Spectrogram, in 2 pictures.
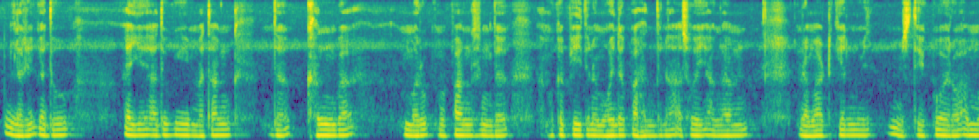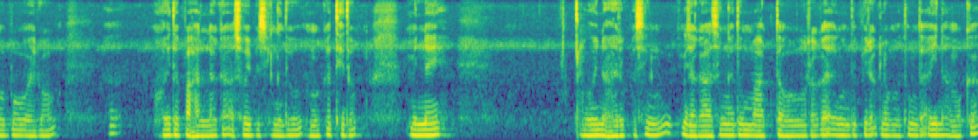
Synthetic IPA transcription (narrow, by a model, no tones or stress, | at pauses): lɐɾikɐdu | ɐjɐduɡɡimɐtʰaŋ | dɐkʰɐŋbɐ | mɐɾuk̚mɐpaŋsiŋdɐːmɐkːɐpidunɐmɐɦojdɐpaɦandunɐːsojaŋam | ɡɾamati̥kelmistek̚pɐojɾɔɐmɐbuojɾo | mɐhojdɐpaɦɐnlɐɡaːsojbɐsiŋɐduɐmɐkːɐtʰidɔk̚minːaj | mɦojnɐɦajɾɐk̚pɐsiŋzɐɡasiŋɐdumak̚tɐhwɾɐɡaeŋondɐpiɾɐklɐmɐtʰuŋdɐʔɐjnɐːmɐkːɐ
